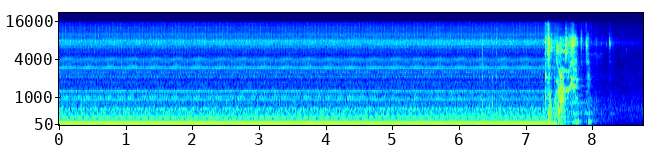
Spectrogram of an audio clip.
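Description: Lelit Bianca espresso machine's rotary pump humming steadily while a shot pulls. Near the end the pump shuts off with a short, loud burst of noise as the shot is ended, and then it goes quiet.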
